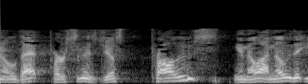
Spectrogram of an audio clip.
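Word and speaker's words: praus (πραΰς): It is the word praus.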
